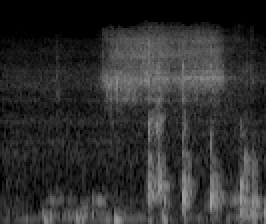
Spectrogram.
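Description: A short hiss about a second in, with light rustles and knocks from a cardboard trading-card box being handled.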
